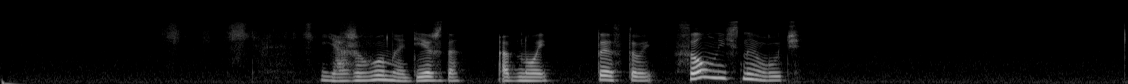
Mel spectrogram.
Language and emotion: Russian, positive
